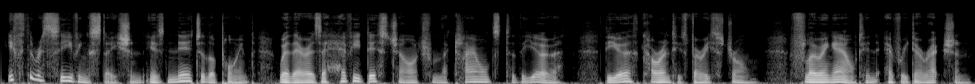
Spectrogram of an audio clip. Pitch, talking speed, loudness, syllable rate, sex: 105 Hz, 190 wpm, -20 LUFS, 5.4 syllables/s, male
